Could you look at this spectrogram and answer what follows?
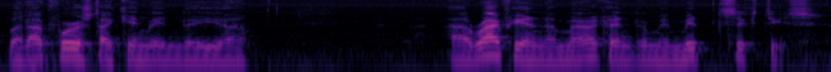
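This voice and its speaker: A man's voice: mid-range voice, a little mellow. An older man from Vietnam recalling his life in an interview. He rambles, with many fillers. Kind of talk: interview reminiscence.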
